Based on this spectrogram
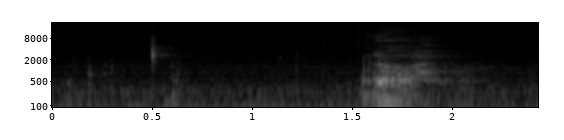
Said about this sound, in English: Hold up. your loving host needs a sip of coffee.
